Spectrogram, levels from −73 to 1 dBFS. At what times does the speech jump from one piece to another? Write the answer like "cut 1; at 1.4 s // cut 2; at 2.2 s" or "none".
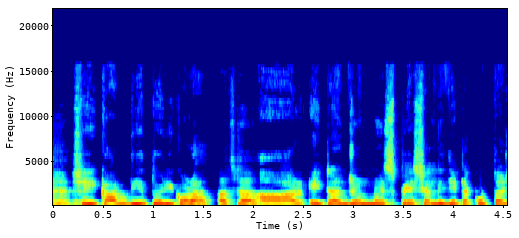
none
